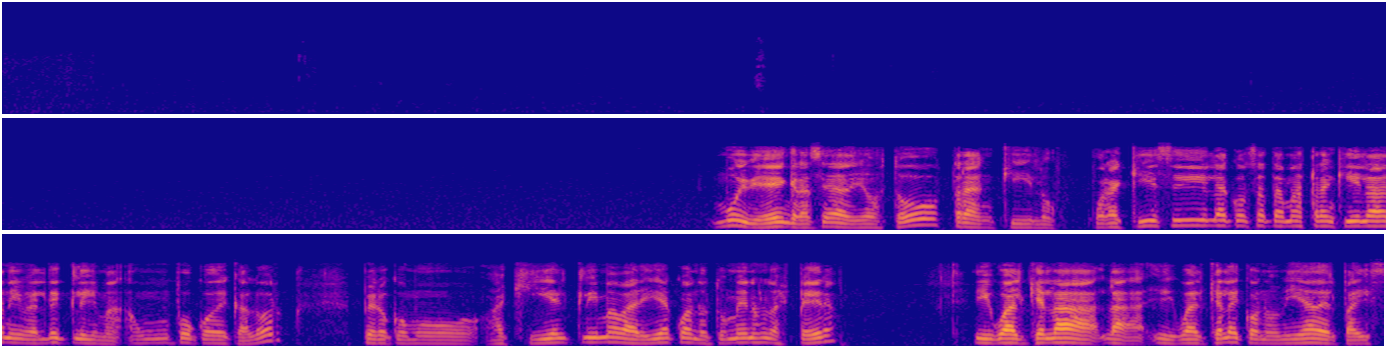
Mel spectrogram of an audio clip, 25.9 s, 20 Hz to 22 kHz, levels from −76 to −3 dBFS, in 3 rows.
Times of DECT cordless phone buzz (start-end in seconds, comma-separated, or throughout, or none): none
